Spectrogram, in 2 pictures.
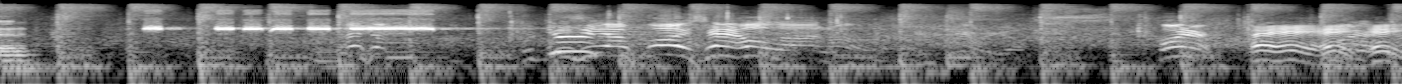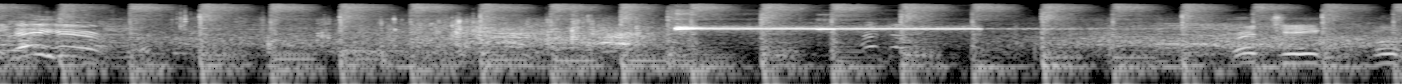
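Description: Background music with a steady beat over on-ice game sound: a referee's whistle blows two long blasts, about a second in and again about ten seconds in, and players shout in between.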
